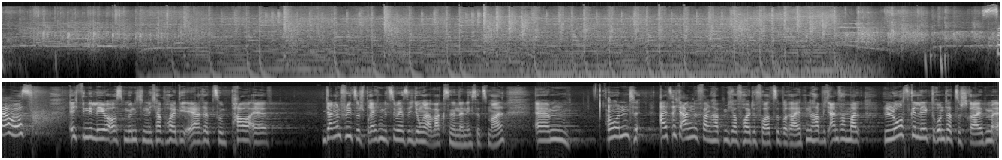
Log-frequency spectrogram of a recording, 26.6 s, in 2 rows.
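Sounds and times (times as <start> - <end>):
audience applause: 0.0 - 14.0
speech: 14.5 - 17.0, 17.6 - 26.5.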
